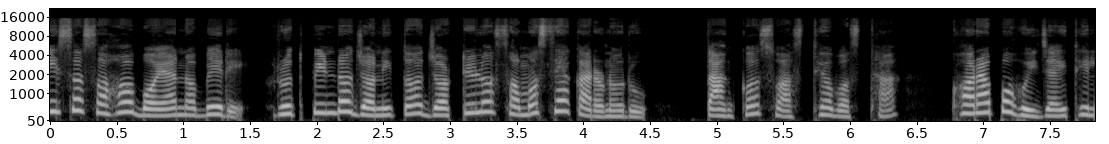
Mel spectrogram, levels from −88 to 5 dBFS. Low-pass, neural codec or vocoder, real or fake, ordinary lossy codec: 14.4 kHz; vocoder, 44.1 kHz, 128 mel bands, Pupu-Vocoder; fake; Opus, 32 kbps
